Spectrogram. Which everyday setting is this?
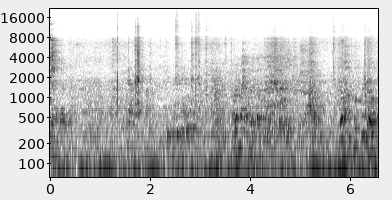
crowded indoor space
